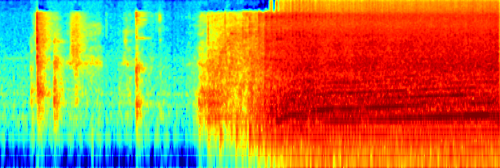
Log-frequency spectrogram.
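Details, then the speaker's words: Craftsman push mower with automatic choke, after a carburetor clean and fresh premium fuel: a few clicks, then it catches and races at a high steady buzz; overspeed from a governor needing adjustment by bending the spring rod. "That was definitely running kind of high. I'm going have to an adjustment on the side here."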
